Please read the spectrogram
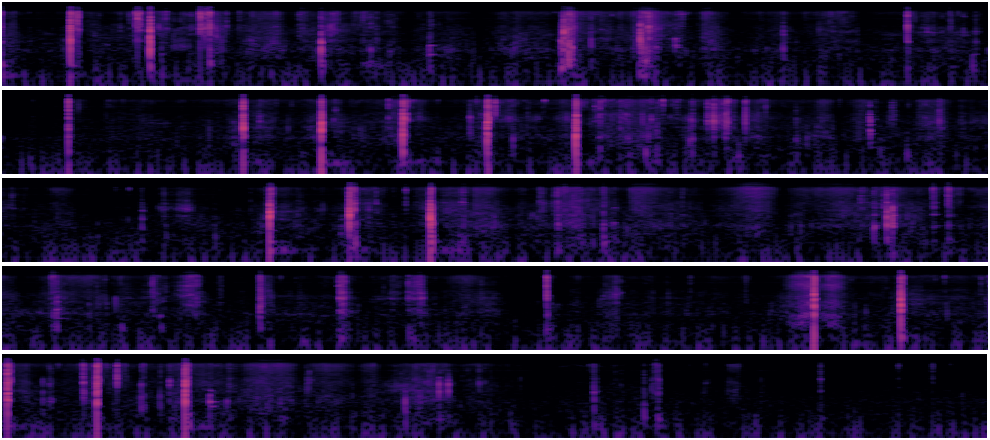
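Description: Large Busse fixed-blade knife chopping and splitting small sticks of firewood: dozens of sharp blade-into-wood strikes in uneven bursts, with short pauses between runs of quick blows.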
